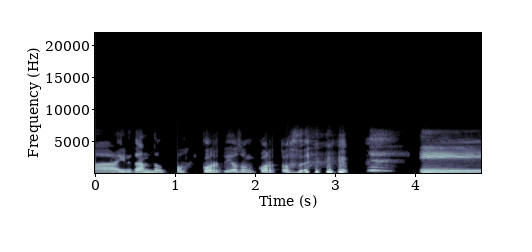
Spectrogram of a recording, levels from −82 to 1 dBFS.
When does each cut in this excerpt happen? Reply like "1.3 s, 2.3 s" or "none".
1.3 s, 1.6 s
